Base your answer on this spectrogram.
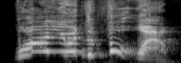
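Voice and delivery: high-pitched exasperated repeat; exasperated disbelief. Real, not acted. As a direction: ask it again in total disbelief. Streamer exasperated at story.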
